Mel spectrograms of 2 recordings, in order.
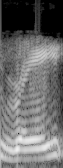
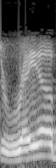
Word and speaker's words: Rhea: It's actually Ray. You're saying it correctly. It's an Italian last name, so it truly is Rhea, but we're Americanized, and it's Ray.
